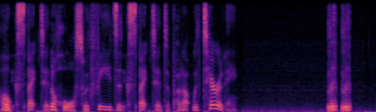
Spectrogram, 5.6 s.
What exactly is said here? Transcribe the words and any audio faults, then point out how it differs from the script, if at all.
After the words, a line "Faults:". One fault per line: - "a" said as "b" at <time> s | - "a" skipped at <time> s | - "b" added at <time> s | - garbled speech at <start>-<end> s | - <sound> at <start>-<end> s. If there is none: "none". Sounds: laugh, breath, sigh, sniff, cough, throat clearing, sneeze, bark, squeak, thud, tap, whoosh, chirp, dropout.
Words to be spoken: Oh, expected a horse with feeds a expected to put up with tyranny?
Oh, expected a horse with feeds a expected to put up with tyranny?
Faults:
- laugh at 4.9-5.3 s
